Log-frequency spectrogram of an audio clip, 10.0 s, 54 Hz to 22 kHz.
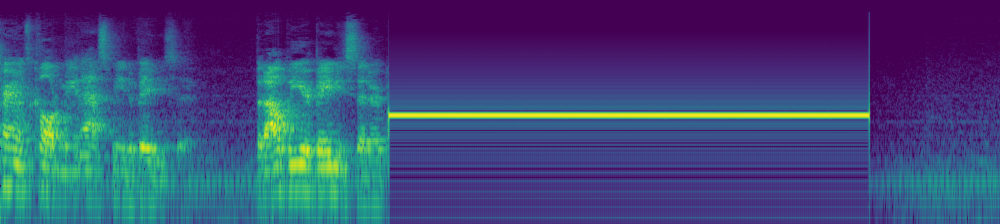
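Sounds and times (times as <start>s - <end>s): censor bleep: 3.9s - 8.7s.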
